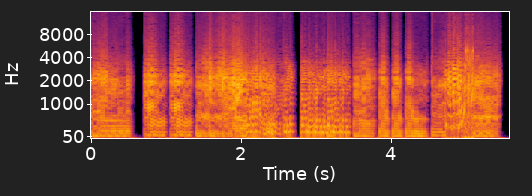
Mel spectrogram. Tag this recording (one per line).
electronic
glitch
loop
melody
robot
